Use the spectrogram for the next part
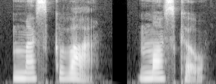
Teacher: So the unstressed O in an unstressed position the letter O read as a weak a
